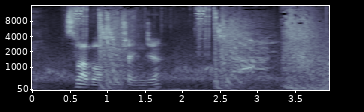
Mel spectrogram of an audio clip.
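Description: A laser beam blasts with a loud whoosh.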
